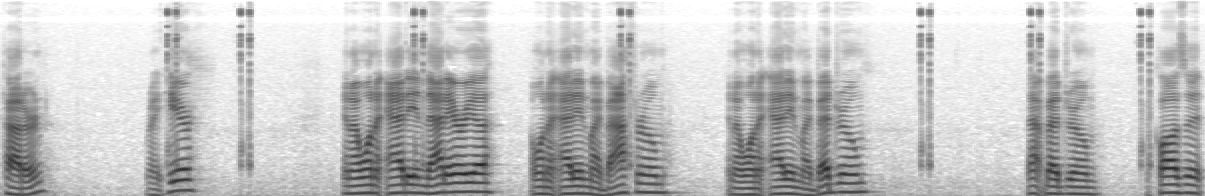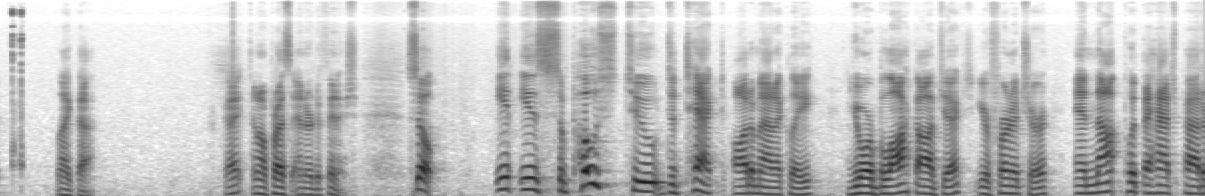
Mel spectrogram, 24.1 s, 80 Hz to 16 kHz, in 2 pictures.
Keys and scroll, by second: 14.0 Return.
